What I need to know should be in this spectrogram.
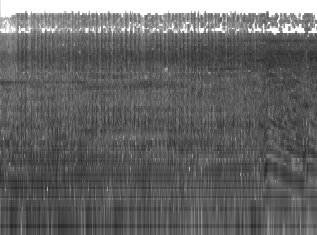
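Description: A motorcycle engine idles unevenly close by.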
